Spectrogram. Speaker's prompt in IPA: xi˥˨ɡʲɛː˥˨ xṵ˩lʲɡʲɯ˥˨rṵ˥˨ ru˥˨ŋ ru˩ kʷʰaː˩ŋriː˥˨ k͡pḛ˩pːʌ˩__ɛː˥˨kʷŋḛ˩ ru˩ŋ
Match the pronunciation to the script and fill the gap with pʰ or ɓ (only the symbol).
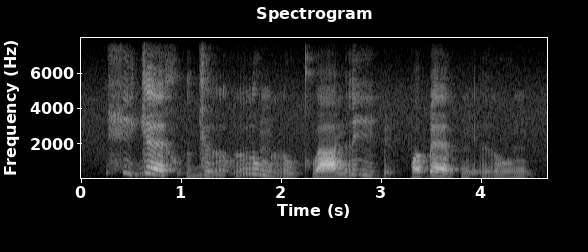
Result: ɓ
